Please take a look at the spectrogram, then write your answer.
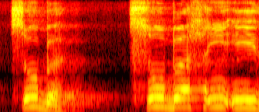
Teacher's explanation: ba sukun mati asli di tengah-tengah kalimat Qalqalah sugro kita pantulkan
